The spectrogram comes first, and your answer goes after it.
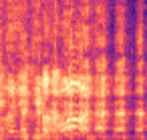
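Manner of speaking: laughing. Real, not acted. Laughing protest at the table.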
